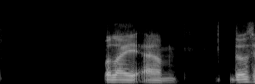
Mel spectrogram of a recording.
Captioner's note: speaking French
